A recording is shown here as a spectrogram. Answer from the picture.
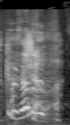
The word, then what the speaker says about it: Coachella: You say Coachella. – Yeah, is that a festival? – It's Coachella. – Is it Coachella? – Ass.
